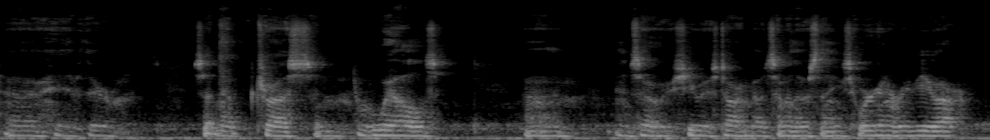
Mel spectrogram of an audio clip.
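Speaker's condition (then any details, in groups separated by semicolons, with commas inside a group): Parkinson's disease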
